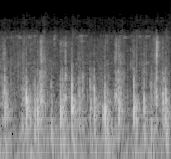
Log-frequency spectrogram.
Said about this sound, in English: Lead your horse away from the camp, Tonto.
